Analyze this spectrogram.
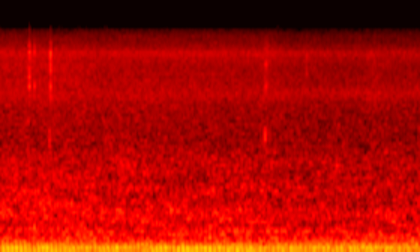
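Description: A steady low rumble, with a few faint high clicks.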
